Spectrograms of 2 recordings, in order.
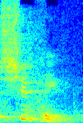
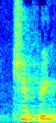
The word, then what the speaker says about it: Chipping: yes oh chipping sir i thought you said shipping chipping as in chips yes sir it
